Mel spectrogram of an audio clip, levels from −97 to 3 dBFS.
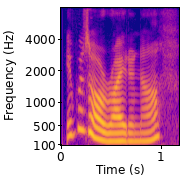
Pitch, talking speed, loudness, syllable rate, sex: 230 Hz, 250 wpm, -14 LUFS, 5.5 syllables/s, female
